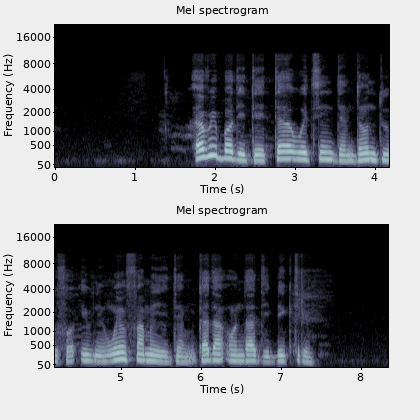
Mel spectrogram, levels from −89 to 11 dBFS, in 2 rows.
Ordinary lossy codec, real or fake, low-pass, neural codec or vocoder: none; fake; none; vocoder, 22.05 kHz, 80 mel bands, WaveNeXt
